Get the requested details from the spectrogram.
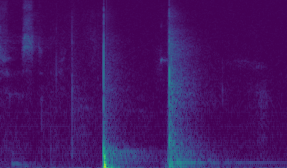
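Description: A book thuds down onto a table.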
